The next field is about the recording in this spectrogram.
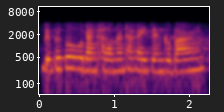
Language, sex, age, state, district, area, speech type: Bodo, female, 18-30, Assam, Chirang, urban, conversation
